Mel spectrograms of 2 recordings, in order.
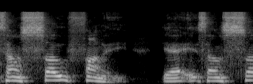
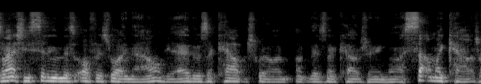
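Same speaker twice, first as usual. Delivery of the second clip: ordinary talk, nothing marked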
